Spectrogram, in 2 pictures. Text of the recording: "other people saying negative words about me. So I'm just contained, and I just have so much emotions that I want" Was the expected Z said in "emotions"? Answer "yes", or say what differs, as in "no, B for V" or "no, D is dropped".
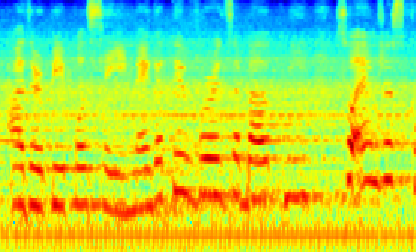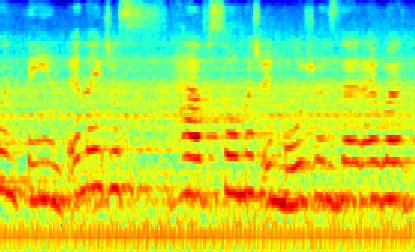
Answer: no, S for Z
